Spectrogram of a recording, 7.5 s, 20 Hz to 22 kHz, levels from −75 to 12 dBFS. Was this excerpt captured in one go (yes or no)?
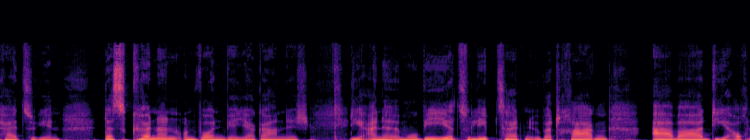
no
